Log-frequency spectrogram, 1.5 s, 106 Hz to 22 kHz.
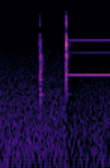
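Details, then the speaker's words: Warn M8000 winch, bench test of the bottom solenoid with power applied and grounded: two crisp clicks as it pulls in, then a steady continuity-meter beep across the posts, normal solenoid switching. "so as you can hear it clicks okay uh we do have continuity in between the two posts so we'll carry on"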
